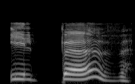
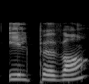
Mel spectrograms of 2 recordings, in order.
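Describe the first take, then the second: First: The final -ent ending is silent. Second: The final -ent ending is pronounced aloud. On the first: This is the standard form. The speaker calls it right. "No, ils peuvent" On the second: This is how some regional speakers say it. The speaker calls it wrong. "You gotta hear probably some Acadians say"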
